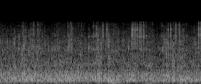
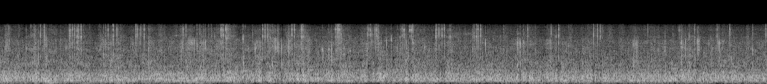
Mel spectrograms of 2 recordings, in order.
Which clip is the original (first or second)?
first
